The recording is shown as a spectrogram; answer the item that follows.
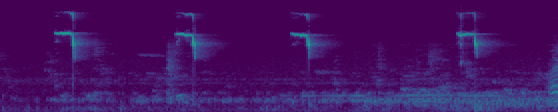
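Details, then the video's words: Long-tailed shrike (cendet) lure song, meant to set off another shrike's singing. Four thin, very high whistled notes each end in a short buzz, spaced a little over a second apart, with low background murmur. "PANCINGAN CENDET MALAS BUNYI SEKETIKA CENDET LAIN LANGSUNG NYAUT!!! | Singing of shrike bird"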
